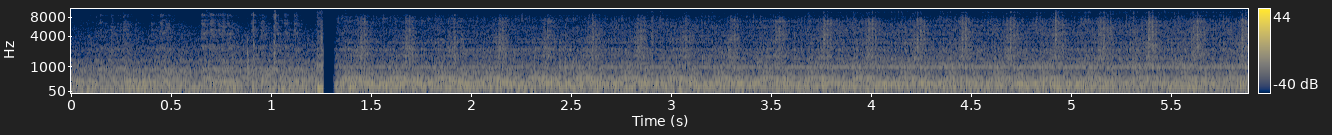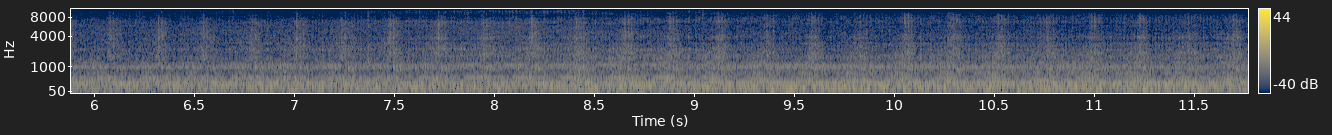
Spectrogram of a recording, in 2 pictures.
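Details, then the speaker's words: Bryant Plus 80 natural gas furnace resetting after a flame-sensor/ignitor fix: steady fan hum with a soft, even pulse and no scraping or rattle, a normal pre-purge clearing trapped gas before the lighting sequence. "as you can probably hear in the background now, my system is resetting itself. And the first thing it does is it purges itself. It just turns on the fans and makes sure that there's no gas that was just trapped there."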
